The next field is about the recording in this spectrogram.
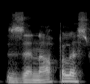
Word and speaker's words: Xenopoulos: I hope I don't butcher this name, but it was produced by Kris Xenopoulos from Vulvodynia.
